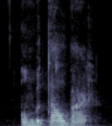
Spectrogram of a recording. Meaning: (adjective) 1. unaffordable 2. priceless; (adverb) 1. unaffordably 2. pricelessly
- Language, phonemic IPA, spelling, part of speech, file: Dutch, /ˌɔmbəˈtalbar/, onbetaalbaar, adjective, Nl-onbetaalbaar.ogg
